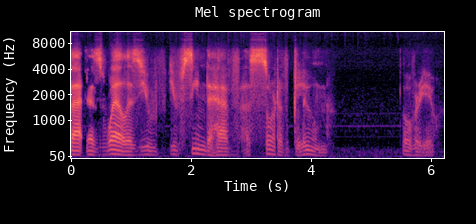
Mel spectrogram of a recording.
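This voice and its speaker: A man's put-on character voice, very deep and low in pitch, with fairly even intonation and a fairly slow pace. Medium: actual play.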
